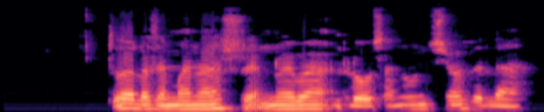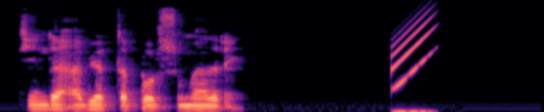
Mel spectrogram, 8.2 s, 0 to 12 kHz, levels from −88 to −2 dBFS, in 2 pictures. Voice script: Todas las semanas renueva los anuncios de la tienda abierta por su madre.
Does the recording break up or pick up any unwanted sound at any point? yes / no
yes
